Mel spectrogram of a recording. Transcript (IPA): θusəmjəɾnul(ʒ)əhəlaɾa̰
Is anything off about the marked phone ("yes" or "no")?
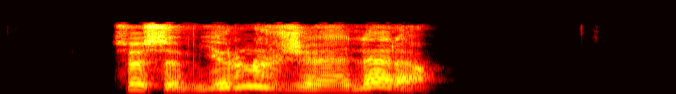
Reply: no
